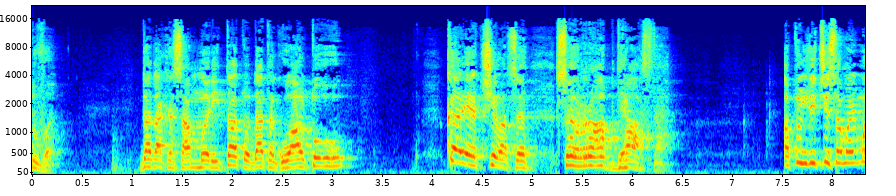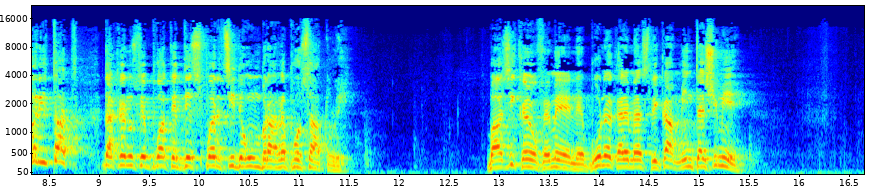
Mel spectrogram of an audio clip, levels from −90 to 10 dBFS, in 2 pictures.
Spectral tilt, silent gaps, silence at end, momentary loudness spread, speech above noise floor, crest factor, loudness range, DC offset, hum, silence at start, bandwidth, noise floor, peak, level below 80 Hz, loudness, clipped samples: -3.5 dB/octave; none; 1.2 s; 9 LU; 40 dB; 16 dB; 3 LU; under 0.1%; none; 0 s; 16.5 kHz; -53 dBFS; 0 dBFS; -54 dBFS; -14 LUFS; under 0.1%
